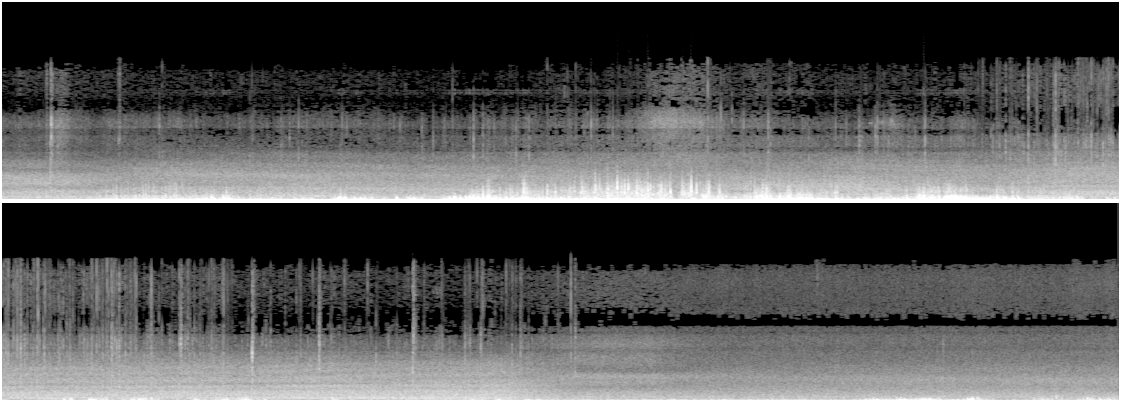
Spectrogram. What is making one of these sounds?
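Wind gusts buffet the microphone outdoors.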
